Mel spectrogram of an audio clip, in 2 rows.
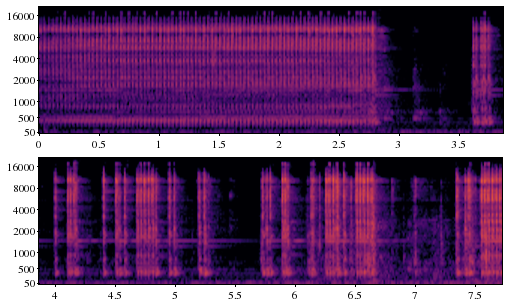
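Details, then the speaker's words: Ford reman OBS 7.3 diesel on a test stand, powered by one positive wire via push button and jumper leads: a steady hiss, then rapid irregular bursts of clicks; relays chattering on a poor jumper-lead connection that must be set just right. "So, like you saw there, if those relays are clicking, you got to get it just right till they stop clicking. That's probably more so just a connection issue because I'm using jumper leads and blah, blah, blah and everything else."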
